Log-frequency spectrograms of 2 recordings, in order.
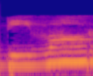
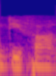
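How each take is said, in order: First: Said in the usual way. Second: دیفال said with an f in place of the v of دیوار; دیفال, with f instead of v and the sounds of دیوار kept; colloquial pronunciation. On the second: Shown as a demonstration. Teacher showing how people shorten words, saying دیفال.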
